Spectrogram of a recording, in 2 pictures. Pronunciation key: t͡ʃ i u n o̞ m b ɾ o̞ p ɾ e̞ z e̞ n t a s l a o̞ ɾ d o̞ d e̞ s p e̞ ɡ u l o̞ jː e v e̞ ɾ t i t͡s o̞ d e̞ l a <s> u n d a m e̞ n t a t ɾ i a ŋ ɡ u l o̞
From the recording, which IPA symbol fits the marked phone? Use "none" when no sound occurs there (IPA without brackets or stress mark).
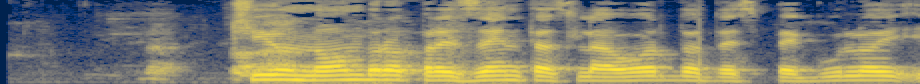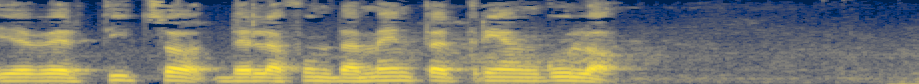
f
